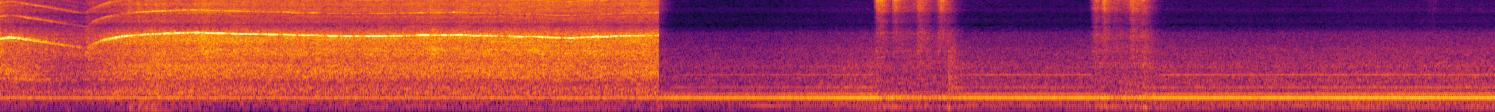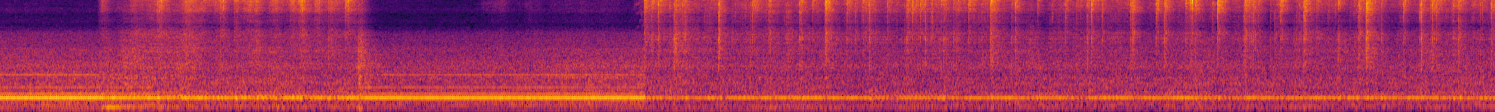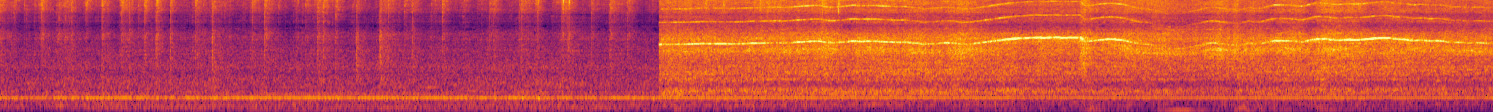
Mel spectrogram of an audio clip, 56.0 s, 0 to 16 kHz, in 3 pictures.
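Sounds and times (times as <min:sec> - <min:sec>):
power tool whining: 0:00.0 - 0:08.3, 0:45.6 - 0:56.0
welding hum and crackle: 0:00.0 - 0:08.3, 0:10.7 - 0:12.5, 0:13.5 - 0:15.0, 0:19.5 - 0:23.7, 0:26.6 - 0:56.0.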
